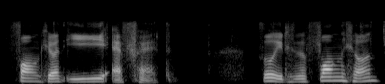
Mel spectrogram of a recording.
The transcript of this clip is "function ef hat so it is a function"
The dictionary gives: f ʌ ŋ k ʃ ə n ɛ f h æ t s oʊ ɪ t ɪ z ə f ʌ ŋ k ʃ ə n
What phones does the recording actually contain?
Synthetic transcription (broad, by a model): f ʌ ŋ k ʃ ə n ɛ f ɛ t s oʊ ɪ t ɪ s ə f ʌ ŋ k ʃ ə n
